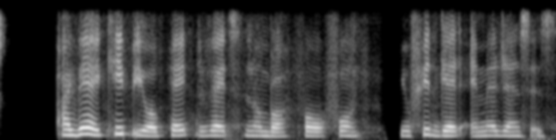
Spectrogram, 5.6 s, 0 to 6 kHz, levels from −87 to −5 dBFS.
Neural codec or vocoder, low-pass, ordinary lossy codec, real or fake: codec, 16 kHz in and 24 kHz out, 0.9 kbps, LongCat-Audio-Codec, four codebook decoder; 5.4 kHz; none; fake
